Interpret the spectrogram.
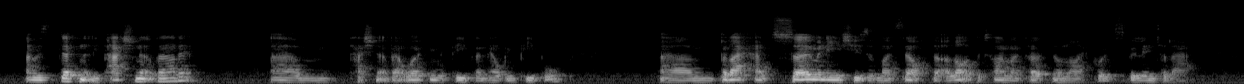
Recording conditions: poor sound quality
